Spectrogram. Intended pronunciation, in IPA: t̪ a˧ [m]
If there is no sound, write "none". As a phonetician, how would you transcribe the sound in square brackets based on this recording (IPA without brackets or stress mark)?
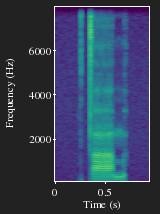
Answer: m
